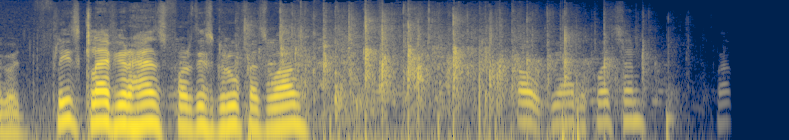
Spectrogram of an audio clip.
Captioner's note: audience applause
